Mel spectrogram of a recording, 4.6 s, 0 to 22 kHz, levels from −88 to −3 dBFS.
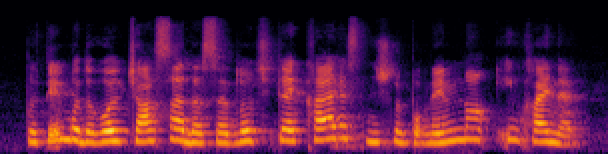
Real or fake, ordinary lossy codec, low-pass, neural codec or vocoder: fake; none; 14.4 kHz; codec, 32 kHz, 1.9 kbps, SNAC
